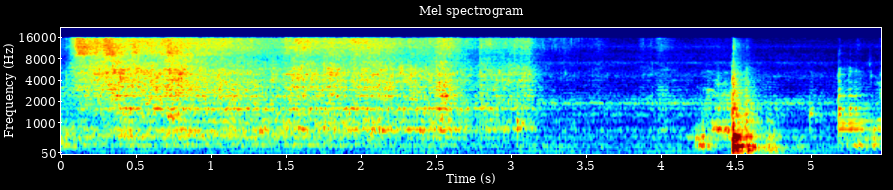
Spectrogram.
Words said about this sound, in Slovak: Zalejeme to tým litríkom vody zhruba.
